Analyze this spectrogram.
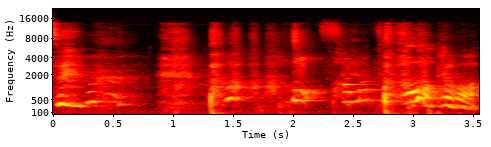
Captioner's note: ha ha ha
